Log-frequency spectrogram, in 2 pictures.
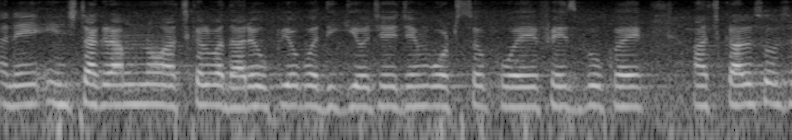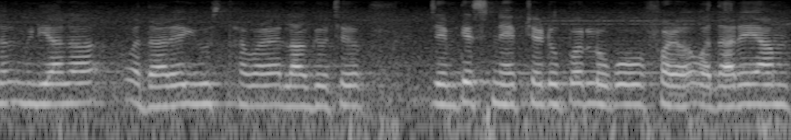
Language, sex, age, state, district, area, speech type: Gujarati, female, 30-45, Gujarat, Ahmedabad, urban, spontaneous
